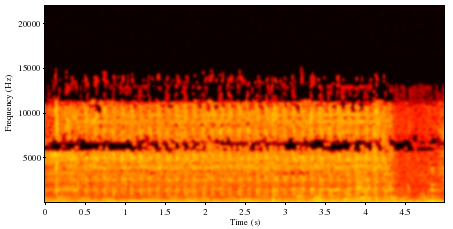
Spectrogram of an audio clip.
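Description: The engine of a Lada Aura prototype car presented at a forum cranks steadily, the starter churning in a fast rhythmic grind for several seconds without catching after its protection system triggered, fairly loud, with voices murmuring in the background.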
